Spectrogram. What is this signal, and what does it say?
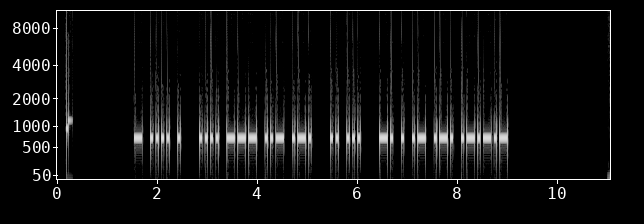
Morse code, heard as a keyed tone, about 22 wpm, 700 Hz. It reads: THE HOUR IS NEAR.
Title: Sentences from Top 1000 Words - Review Part 1 - 22wpm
